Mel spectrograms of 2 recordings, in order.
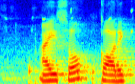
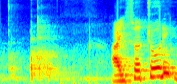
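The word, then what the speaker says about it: isochoric: इसको चौरिक भी बोल सकते हो, आपकी मर्जी है याद करने के लिए कि सर स्पेलिंग याद नहीं हो रही, ठीक है, चौरिक बोल दो, आइसोचोरिक बोल दो, लेकिन कोरिक है।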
